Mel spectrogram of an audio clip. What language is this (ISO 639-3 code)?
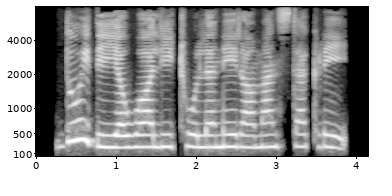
pus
